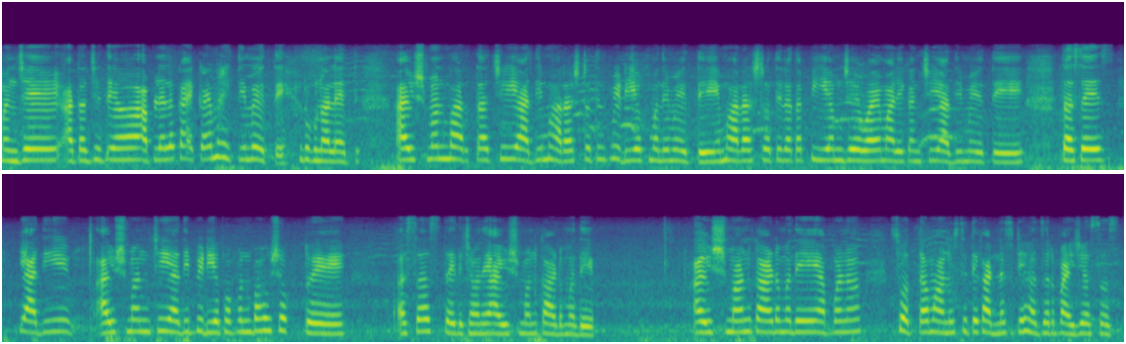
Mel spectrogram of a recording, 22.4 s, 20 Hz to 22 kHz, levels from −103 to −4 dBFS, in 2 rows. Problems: none marked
